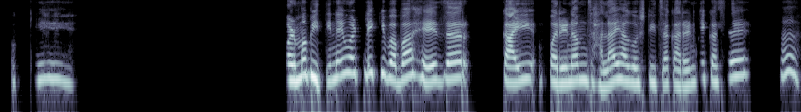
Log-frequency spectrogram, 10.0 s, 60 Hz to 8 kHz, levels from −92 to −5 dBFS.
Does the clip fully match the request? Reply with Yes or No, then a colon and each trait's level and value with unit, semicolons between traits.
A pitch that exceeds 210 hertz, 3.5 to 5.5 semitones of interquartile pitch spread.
Yes: high, 245 Hz; average, 3.8 semitones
